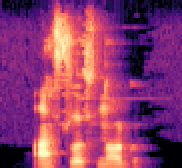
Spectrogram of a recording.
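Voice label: "аслысног" Komi, male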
